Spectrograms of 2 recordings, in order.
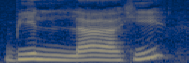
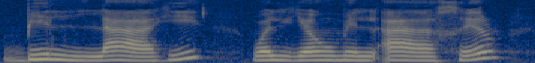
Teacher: Again, this is idhar. Billahi, because the name of Allah is preceded by a kasra, the Allah in this case is light. Billahi, wal yawmil akhir, kha in this case is heavy.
